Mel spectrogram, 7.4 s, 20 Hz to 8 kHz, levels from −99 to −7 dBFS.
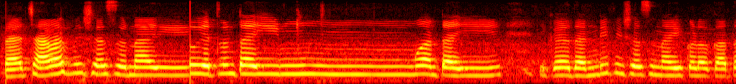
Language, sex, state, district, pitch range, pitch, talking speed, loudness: Telugu, female, Andhra Pradesh, Anantapur, 235-275 Hz, 260 Hz, 145 wpm, -29 LUFS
